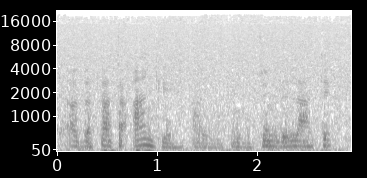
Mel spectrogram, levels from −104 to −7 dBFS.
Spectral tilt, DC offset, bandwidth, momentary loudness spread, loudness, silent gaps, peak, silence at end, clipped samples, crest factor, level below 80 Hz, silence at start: -4 dB/octave; under 0.1%; 19.5 kHz; 5 LU; -60 LUFS; none; -40 dBFS; 0 s; under 0.1%; 22 dB; -76 dBFS; 0 s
